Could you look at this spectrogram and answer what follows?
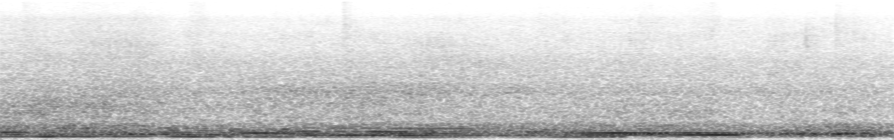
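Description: Low hum of motor vehicle engines running, its pitch shifting every second or two, with road traffic noise.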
